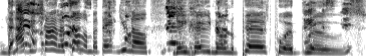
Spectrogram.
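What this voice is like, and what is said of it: Usual voice. Nothing is said of it.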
